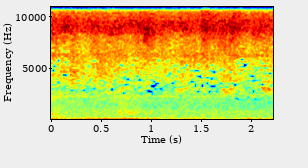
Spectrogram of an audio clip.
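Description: Steady background hiss with a low rumble underneath, with no distinct events standing out.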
